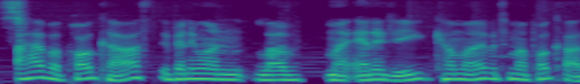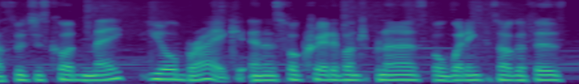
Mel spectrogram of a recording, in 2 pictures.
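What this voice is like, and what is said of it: Australian accent, energetic. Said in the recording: “Australian accent, passionately talking about anything and everything”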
